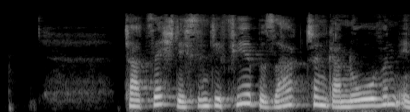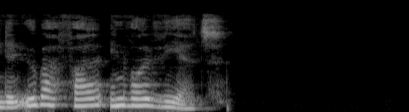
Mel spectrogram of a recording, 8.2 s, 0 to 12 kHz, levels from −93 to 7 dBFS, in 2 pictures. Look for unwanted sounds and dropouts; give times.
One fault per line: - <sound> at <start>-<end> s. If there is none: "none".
none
